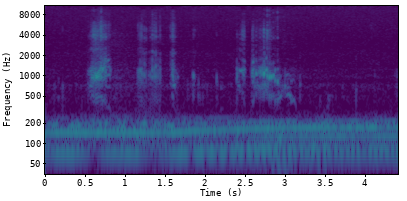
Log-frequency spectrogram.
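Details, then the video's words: Crow or raven, possibly a young bird, in a conversation of rough, grating calls: a string of harsh, irregular caws and croaks over about two and a half seconds, backed by a constant low droning hum. "Raven or Crow"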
